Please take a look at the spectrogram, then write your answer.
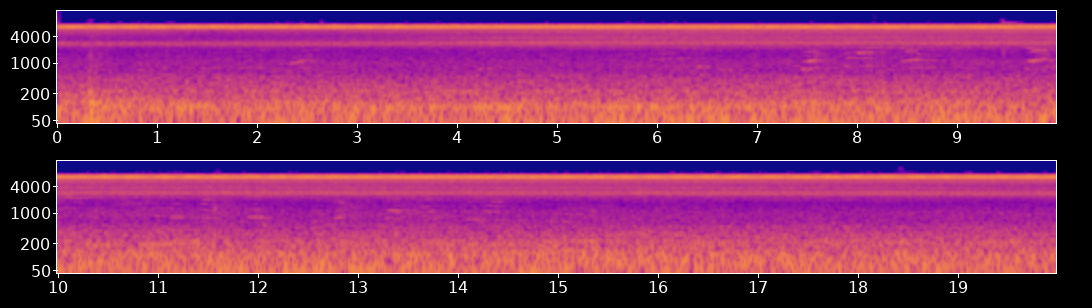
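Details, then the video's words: Male cicadas at dusk on a summer night in Georgia, USA, chirping to attract females: a dense, unbroken, high-pitched buzzing drone that holds perfectly steady throughout, with a faint low rumble beneath. "Cicadas at Dusk, Summer Night"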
